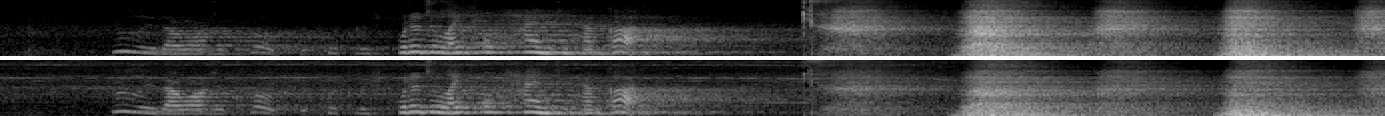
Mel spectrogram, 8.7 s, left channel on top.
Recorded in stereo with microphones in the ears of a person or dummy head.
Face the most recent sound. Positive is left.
turn(degrees=50)  # may be behind; listen again after turning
